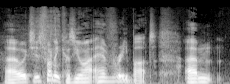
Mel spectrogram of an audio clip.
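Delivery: ordinary talk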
